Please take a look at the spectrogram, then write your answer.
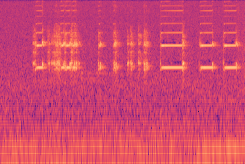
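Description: A multimeter in continuity mode beeps as its two probes touch, giving a run of sharp electronic tones, short chirps first and then longer steady beeps, loud and alone over a low background hum.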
